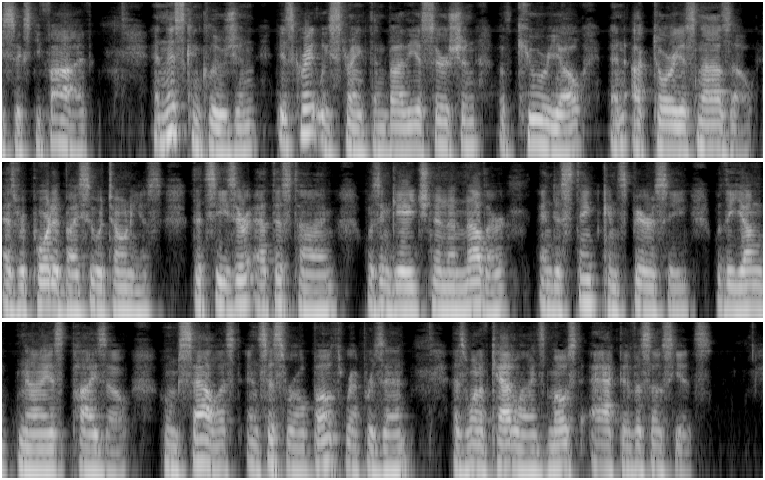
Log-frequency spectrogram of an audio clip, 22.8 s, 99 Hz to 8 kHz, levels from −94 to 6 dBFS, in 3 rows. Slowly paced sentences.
Yes: slow, 130 wpm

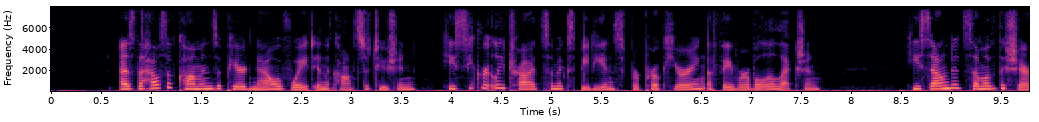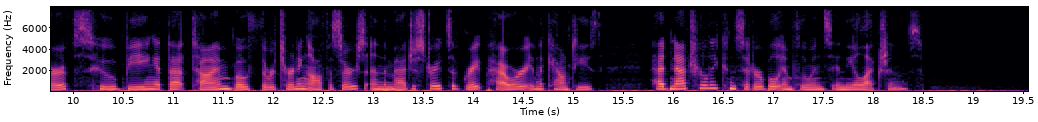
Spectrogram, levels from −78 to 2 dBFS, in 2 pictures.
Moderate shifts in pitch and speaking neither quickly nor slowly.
Yes: average, 3.0 semitones; average, 155 wpm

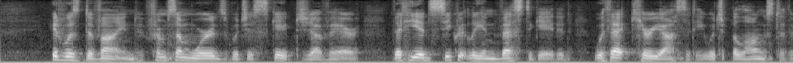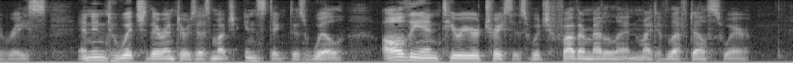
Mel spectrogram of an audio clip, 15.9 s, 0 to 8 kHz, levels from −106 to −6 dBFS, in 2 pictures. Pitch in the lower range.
Yes: low, 115 Hz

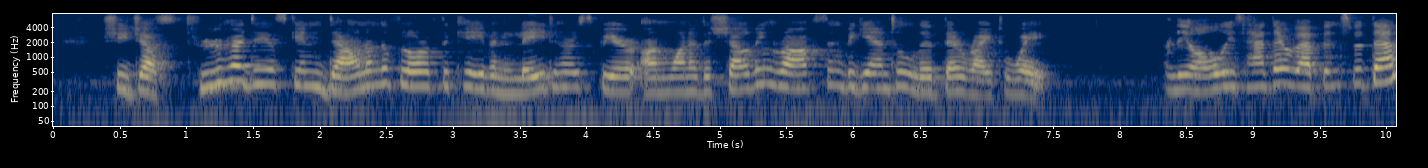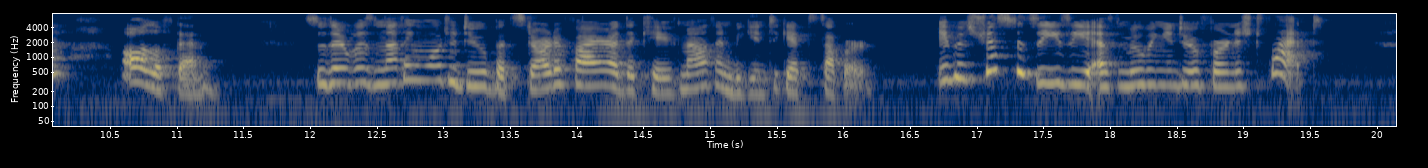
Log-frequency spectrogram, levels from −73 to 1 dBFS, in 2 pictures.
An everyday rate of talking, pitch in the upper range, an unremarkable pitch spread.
No: fast, 215 wpm; very high, 250 Hz; average, 4.6 semitones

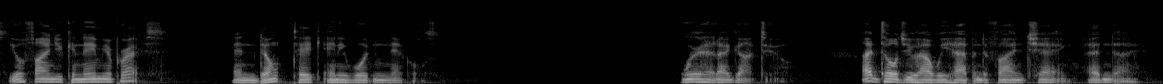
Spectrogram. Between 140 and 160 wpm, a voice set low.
Yes: average, 150 wpm; low, 105 Hz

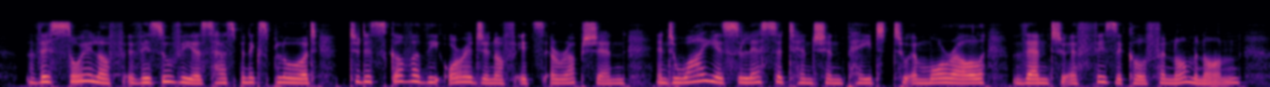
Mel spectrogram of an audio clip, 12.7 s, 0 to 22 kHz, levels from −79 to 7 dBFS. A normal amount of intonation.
Yes: average, 3.3 semitones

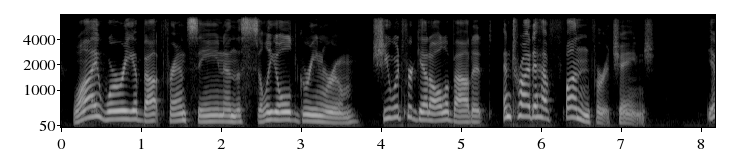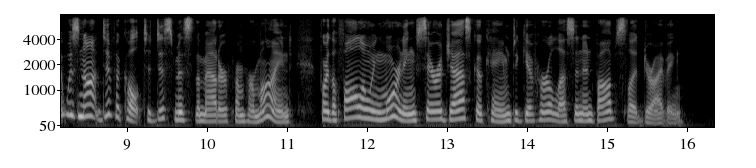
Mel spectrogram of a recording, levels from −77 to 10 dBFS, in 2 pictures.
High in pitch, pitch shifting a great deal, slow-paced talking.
No: high, 195 Hz; wide, 6.0 semitones; average, 185 wpm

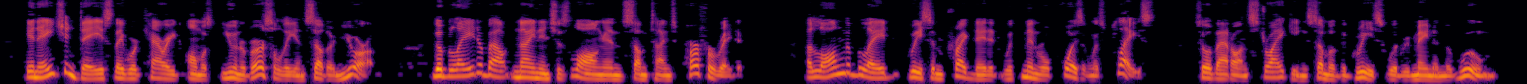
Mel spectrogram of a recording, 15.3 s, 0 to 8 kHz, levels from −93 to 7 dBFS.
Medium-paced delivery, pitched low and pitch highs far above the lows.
No: average, 170 wpm; medium, 145 Hz; wide, 8.7 semitones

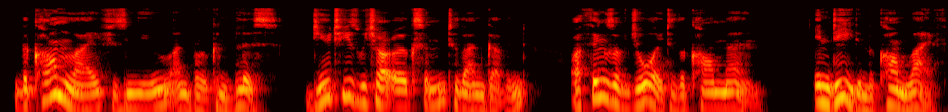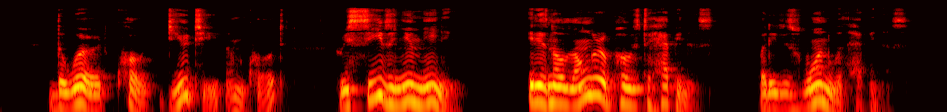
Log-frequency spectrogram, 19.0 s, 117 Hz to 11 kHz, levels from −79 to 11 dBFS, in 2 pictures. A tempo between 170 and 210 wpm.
No: average, 150 wpm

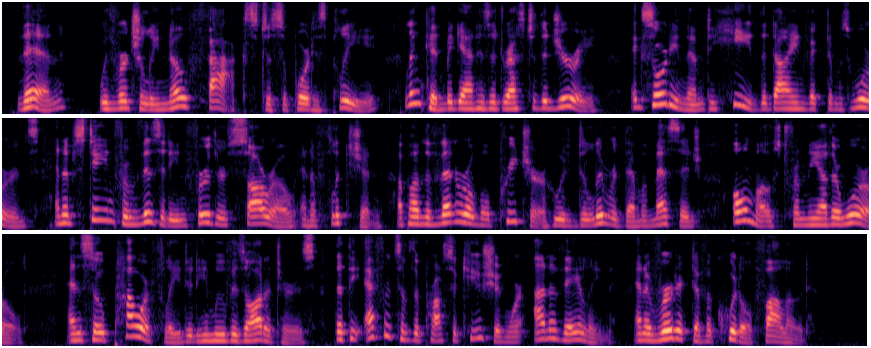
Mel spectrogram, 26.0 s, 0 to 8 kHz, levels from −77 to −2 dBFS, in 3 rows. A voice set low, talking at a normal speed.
No: medium, 170 Hz; average, 160 wpm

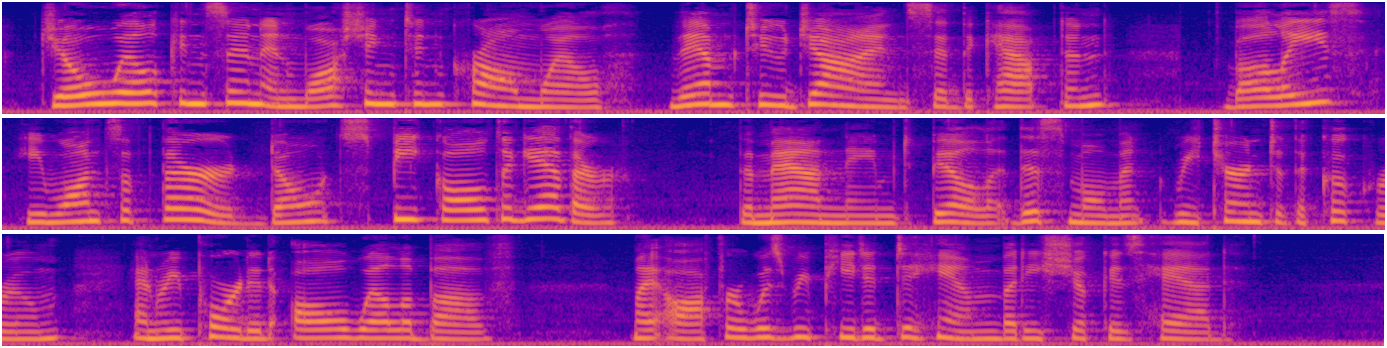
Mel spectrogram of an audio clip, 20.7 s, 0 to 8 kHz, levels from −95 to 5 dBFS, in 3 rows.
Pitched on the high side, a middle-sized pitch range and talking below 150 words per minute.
Yes: high, 225 Hz; average, 3.8 semitones; average, 140 wpm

